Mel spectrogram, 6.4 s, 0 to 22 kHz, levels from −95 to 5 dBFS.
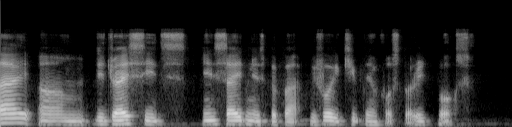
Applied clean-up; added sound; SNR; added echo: neural mask model DeepFilterNet 3.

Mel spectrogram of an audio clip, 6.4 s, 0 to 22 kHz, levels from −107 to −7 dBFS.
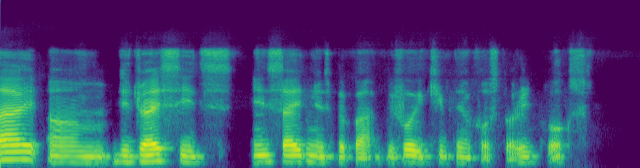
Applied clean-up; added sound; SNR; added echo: neural mask model Resemble Enhance denoiser.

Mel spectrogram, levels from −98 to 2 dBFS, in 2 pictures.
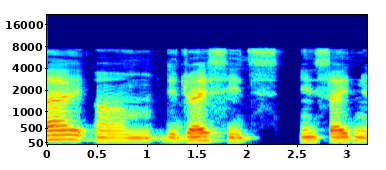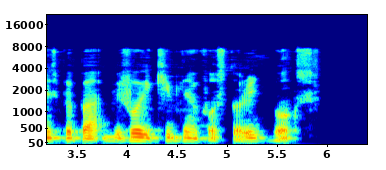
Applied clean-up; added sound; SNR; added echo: none; none; none; none.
